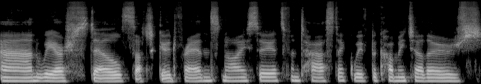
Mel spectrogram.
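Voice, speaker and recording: A woman with an Irish accent speaks at a fairly slow pace. The recording is very clean with a silent background and a dry, close sound with no echo. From Ireland. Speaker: cookery class teacher and business owner. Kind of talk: interview answer.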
